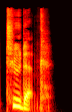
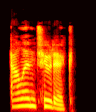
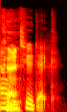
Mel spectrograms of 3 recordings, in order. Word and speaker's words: Tudyk: Tuduk.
